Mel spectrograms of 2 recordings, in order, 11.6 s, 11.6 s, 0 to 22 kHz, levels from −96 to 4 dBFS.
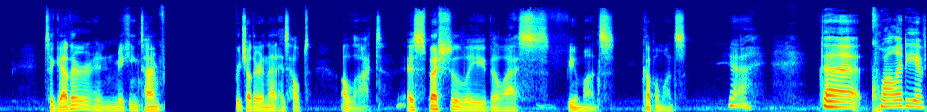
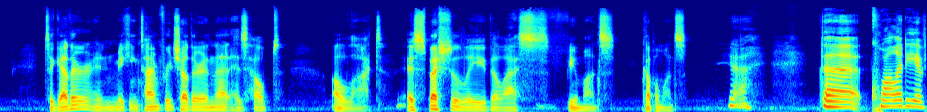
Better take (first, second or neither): second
